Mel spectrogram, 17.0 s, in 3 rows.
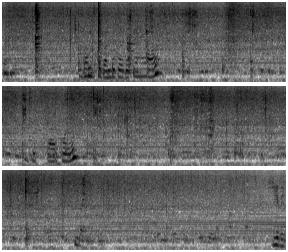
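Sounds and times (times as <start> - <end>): oil sizzling in a pan: 0.0 - 17.0
spatula scraping a metal pan: 1.9 - 5.2, 9.0 - 11.0.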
